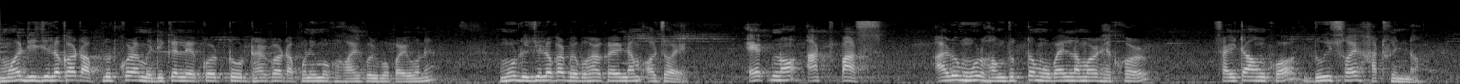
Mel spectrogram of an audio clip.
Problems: none marked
